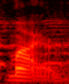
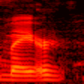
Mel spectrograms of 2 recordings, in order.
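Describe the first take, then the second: First: "Meyer" with an EYE vowel in the first syllable; correct name pronunciation. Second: "Mayer" with an AY vowel; spelling pronunciation. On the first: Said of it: "it's pronounced Meyer". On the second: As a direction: say "Mayer" as written, MAY-er. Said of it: "but it's pronounced Meyer". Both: Shown as a demonstration.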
